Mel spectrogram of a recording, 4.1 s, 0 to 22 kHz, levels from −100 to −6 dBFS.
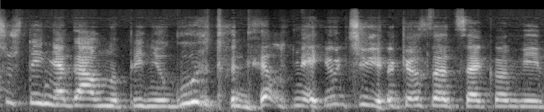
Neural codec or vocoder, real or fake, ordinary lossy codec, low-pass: vocoder, 44.1 kHz, 128 mel bands, Pupu-Vocoder; fake; Opus, 32 kbps; 14.4 kHz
